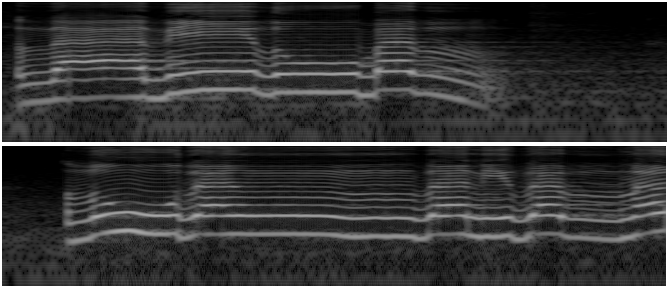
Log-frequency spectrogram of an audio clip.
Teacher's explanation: huruf dha diucapkan dengan menyentuhkan ujung lidah dengan dinding dua gigi seri bagian atas seperti kita mengucapkan huruf tha.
